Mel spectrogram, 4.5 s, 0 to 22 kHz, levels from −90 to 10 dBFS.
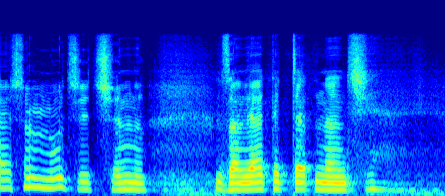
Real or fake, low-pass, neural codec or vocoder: fake; 10.8 kHz; codec, 16 kHz in and 24 kHz out, 0.4 kbps, LongCat-Audio-Codec, two codebook decoder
